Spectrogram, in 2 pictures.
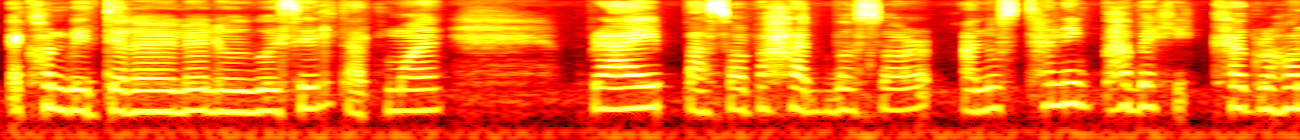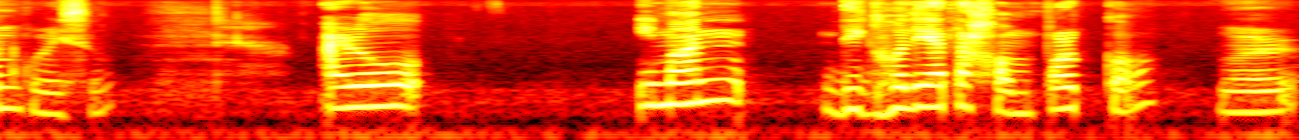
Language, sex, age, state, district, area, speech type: Assamese, female, 18-30, Assam, Sonitpur, rural, spontaneous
